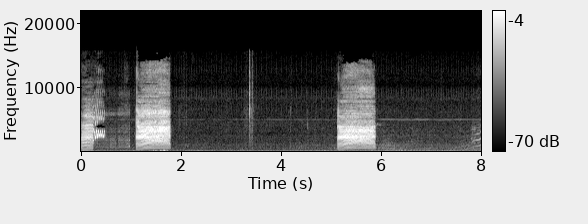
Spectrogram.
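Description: Three loud, harsh bird calls at a tree-hole nest, each under a second long: one at the start, one just after a second in, and one about five seconds in.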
